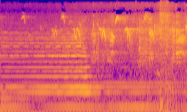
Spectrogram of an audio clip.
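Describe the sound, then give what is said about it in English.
A titmouse calls with a scatter of quick, high chirps and whistles over a steady low droning hum, with a soft thump near the end and no one speaking. “Titmouse.”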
